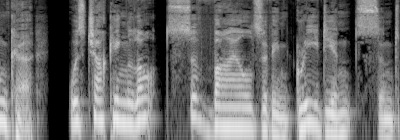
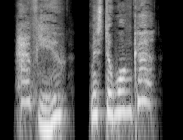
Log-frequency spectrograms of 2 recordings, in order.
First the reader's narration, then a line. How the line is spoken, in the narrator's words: Charlie asked excitedly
